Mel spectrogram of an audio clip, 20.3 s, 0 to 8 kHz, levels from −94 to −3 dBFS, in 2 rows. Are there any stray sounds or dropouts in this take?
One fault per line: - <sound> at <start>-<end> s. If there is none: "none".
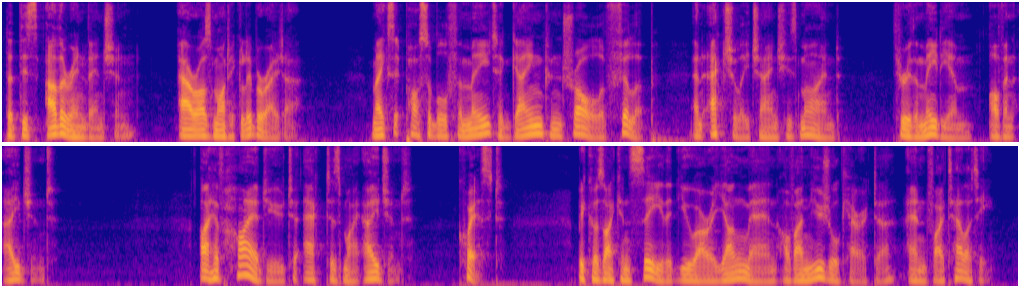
none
